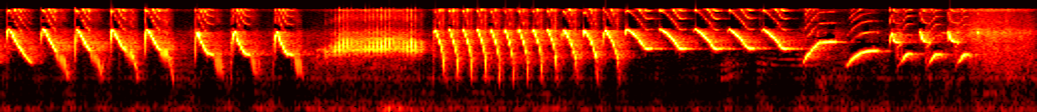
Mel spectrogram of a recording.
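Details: Singing canary in a long, tight, fast roll used to draw a response from young or non-singing canaries. Sweeping downslurred whistles give way to a brief buzzy trill, then a rapid rattling series and rising notes.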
